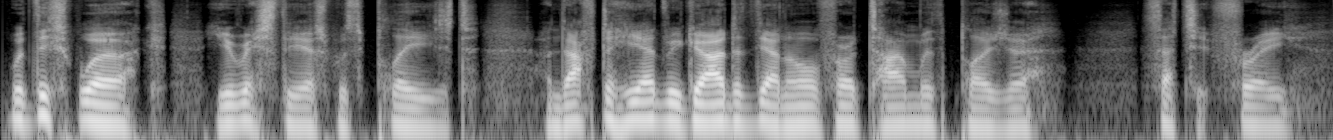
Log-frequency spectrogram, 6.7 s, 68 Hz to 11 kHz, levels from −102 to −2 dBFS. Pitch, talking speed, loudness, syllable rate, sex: 115 Hz, 190 wpm, -21 LUFS, 5.6 syllables/s, male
